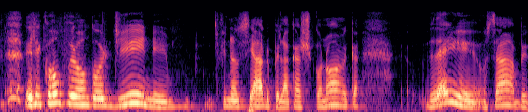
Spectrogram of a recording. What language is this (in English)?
Portuguese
